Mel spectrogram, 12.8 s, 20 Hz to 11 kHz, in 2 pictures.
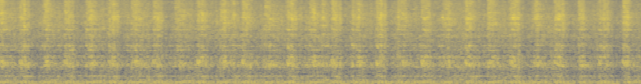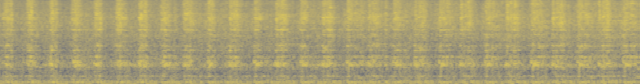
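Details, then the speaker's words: Gen 3 V8 with mild cam (216/220, .550, 114 LSA), base idle timing about 18°, ±12° idle timing corrections: lumpy, uneven loping chop about two beats a second, hunting and ragged; idle mixture deliberately set too lean. "and then here's going to be a sound clip of it running to lean I'll go ahead and do that right now"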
